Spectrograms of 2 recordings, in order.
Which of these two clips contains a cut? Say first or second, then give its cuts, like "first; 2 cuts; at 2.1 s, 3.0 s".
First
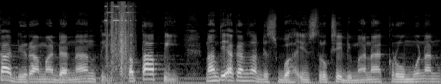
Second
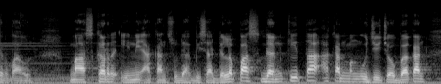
first; 1 cut; at 1.1 s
